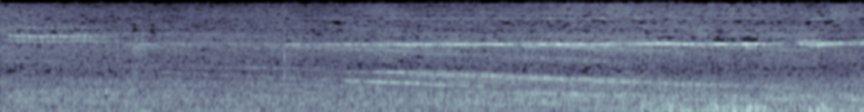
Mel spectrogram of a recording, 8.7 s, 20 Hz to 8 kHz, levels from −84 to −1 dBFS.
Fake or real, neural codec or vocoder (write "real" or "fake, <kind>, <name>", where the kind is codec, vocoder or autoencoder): real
